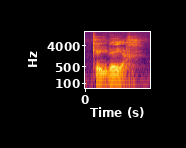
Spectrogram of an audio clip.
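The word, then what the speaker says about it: קרח: están traduciendo como calvo, se pronuncia diferente, pero se escribe igual, ¿verdad? Ahorita voy a explicar qué prefiero. La palabra sería Keireach. Keireach sería calvo. Las mismas letras, Korach, es el nombre del usurpador.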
